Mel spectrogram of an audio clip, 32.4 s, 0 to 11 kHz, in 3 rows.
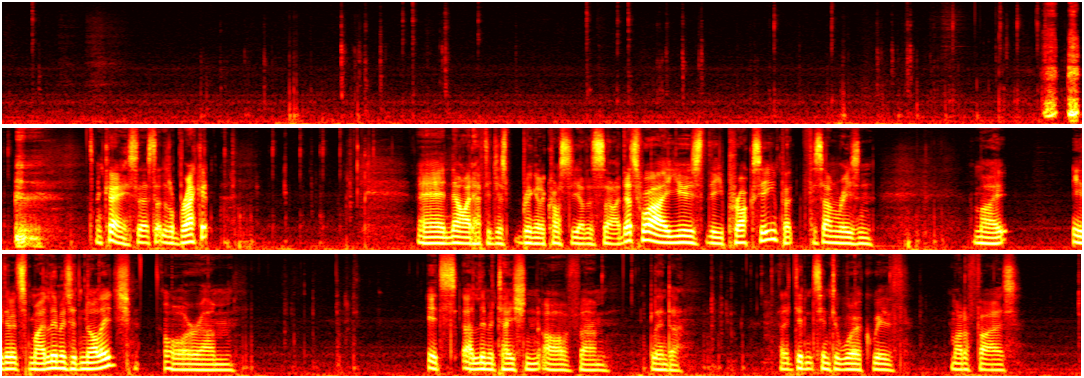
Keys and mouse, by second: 3.3 ctrl+z, 4.7-5.7 drag, 6.0 click, 6.7 Tab, 7.6-8.2 middle drag, 8.8 alt+z, 9.3-9.9 middle drag, 10.1 middle click, 10.7-12.5 middle drag, 12.8 shift+middle drag, 13.4-13.7 middle drag, 14.0 shift+middle drag, 14.4-17.5 middle drag, 18.4 click, 22.3 right click, 24.8 shift+d, 26.3 right click, 27.5 middle click, 28.7 ctrl+z, 29.0 click, 29.9 click, 30.4-31.1 middle drag.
